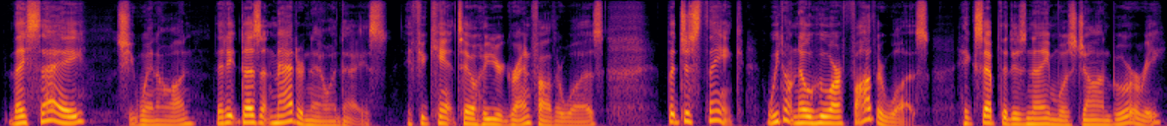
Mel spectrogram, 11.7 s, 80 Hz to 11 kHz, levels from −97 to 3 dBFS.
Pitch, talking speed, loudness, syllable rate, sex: 145 Hz, 170 wpm, -21 LUFS, 4.5 syllables/s, male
